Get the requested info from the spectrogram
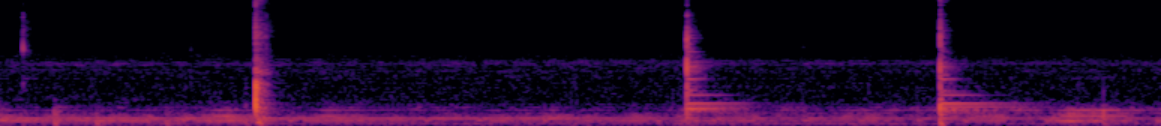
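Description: Near silence over a faint steady low hum, broken by three sharp taps or clicks, the second and third ringing briefly.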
